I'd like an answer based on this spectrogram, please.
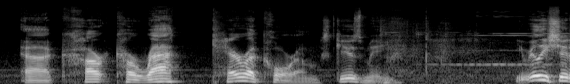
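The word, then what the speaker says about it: Karakorum: new spy I think I'll put him in Korum uh car Korum excuse me you really should have some idea how to pronounce the name of your own Capital but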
